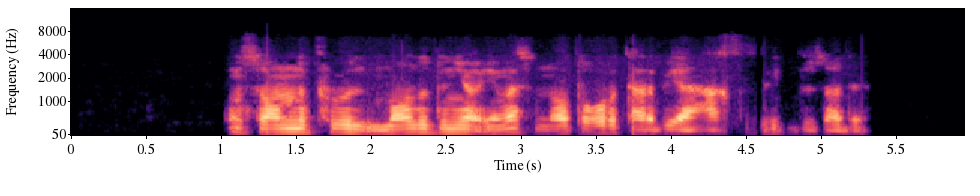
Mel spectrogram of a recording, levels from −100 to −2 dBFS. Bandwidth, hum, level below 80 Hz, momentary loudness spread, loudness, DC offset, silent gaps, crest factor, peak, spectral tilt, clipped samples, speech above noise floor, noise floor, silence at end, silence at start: 5.4 kHz; none; -62 dBFS; 14 LU; -17 LUFS; under 0.1%; none; 18 dB; 0 dBFS; -9 dB/octave; under 0.1%; 69 dB; -87 dBFS; 0.7 s; 1.05 s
